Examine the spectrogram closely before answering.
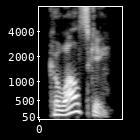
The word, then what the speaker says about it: Kowalski: "Kowalski," she said, with the precision of someone who has had practice making the correction without heat. "The W is pronounced as a V in Polish.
